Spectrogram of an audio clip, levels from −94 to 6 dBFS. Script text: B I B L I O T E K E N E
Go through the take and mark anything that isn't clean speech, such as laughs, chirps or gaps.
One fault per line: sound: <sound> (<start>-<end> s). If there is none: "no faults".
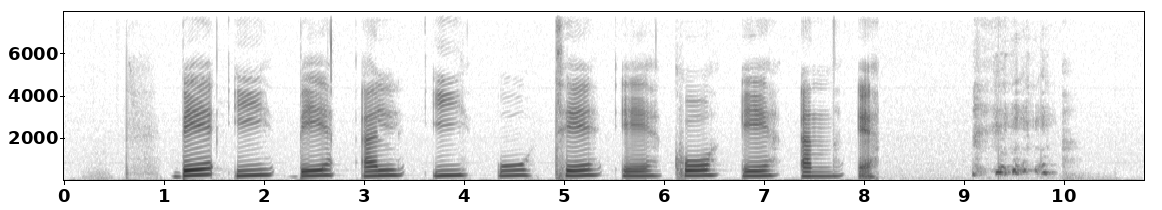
sound: laugh (9.1-9.9 s)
